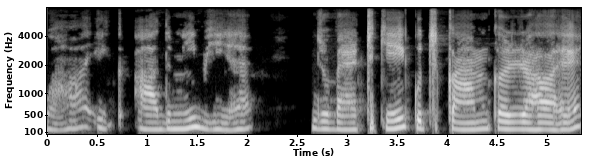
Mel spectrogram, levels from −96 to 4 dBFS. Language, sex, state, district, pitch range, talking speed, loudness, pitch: Hindi, female, Bihar, Vaishali, 165-200 Hz, 155 wpm, -15 LUFS, 175 Hz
